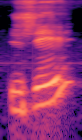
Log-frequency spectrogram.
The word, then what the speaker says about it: J'ai: J'ai, this is how we pronounce J apostrophe AI. J'ai, the number 30 is 30 and ans.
